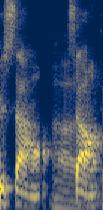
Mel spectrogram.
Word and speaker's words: Saran: 217.5 kilometers, big long day from Chauvigny to Saran. Did I pronounce those right? – Chauvigny to Saran. – There we go.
